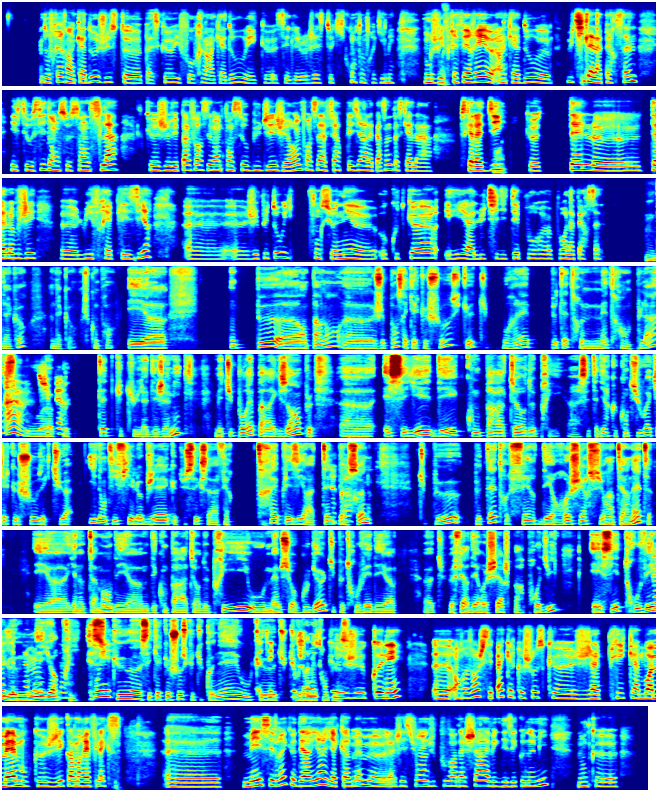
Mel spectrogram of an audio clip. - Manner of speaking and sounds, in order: tapping; stressed: "très"
- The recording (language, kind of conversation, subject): French, advice, Comment faire des achats intelligents avec un budget limité ?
